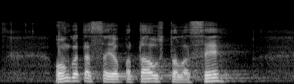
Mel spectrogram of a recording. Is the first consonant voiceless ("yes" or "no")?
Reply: no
